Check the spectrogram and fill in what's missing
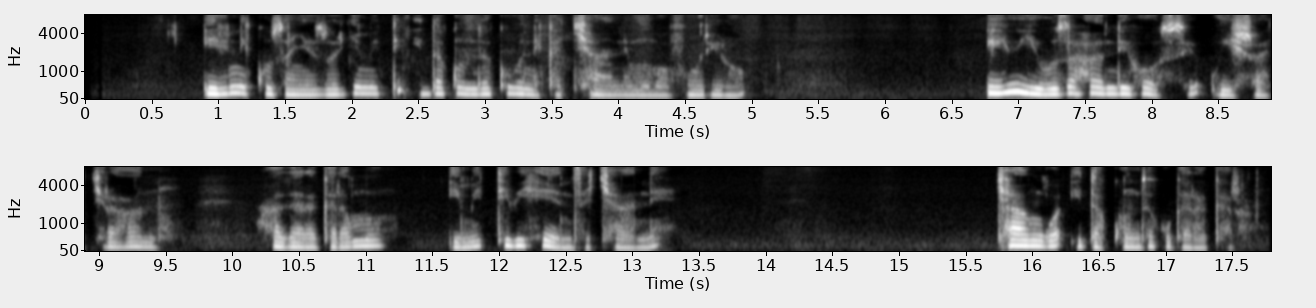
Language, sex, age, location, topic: Kinyarwanda, female, 18-24, Kigali, health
